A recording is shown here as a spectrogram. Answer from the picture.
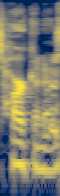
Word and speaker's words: Harkonnen: it's always be pizza just like it would be uh uh harkonnen that's just how i pronounce it it is actually no there is no side we have recordings of uh uh frank herbert it's harkening frank no art does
